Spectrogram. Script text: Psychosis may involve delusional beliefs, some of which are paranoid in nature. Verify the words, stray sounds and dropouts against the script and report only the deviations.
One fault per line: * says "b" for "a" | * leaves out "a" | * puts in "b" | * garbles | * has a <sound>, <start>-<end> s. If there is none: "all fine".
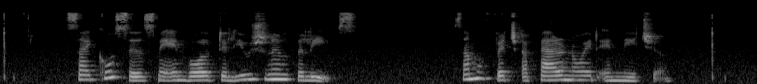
all fine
